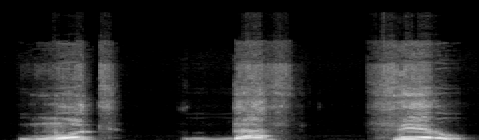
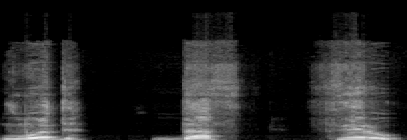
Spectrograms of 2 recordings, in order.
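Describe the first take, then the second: First: The word is split into three separate pieces. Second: The same.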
